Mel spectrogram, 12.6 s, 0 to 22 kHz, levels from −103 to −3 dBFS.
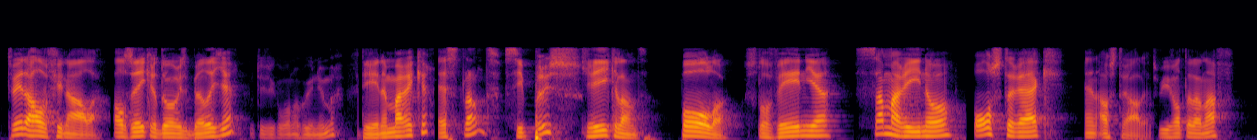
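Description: No technical faults can be heard anywhere in the speech.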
